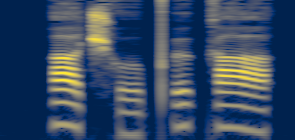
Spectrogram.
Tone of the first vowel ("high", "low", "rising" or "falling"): falling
